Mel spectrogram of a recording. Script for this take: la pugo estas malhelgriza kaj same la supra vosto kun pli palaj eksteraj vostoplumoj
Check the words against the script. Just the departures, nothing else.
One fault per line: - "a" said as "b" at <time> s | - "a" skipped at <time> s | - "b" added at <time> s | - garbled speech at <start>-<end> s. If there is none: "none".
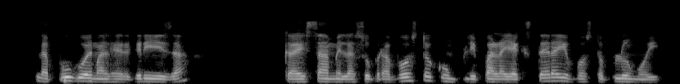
- "estas" skipped at 0.9 s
